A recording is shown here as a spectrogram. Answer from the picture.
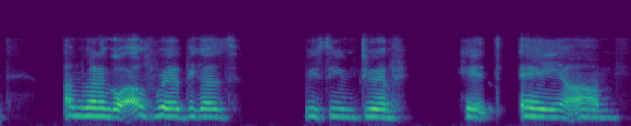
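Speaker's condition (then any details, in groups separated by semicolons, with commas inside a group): Cerebral palsy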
